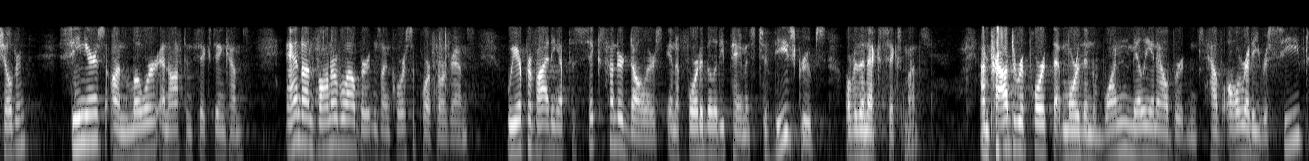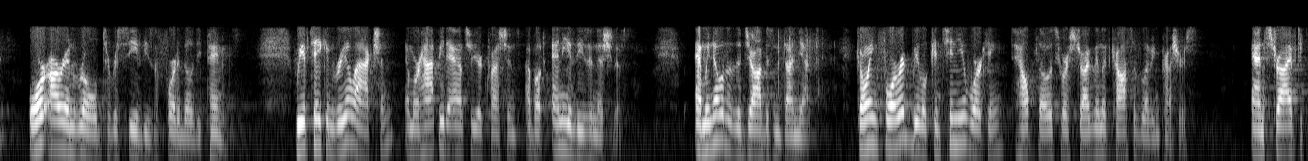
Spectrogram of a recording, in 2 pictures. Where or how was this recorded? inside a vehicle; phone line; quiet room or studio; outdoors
phone line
